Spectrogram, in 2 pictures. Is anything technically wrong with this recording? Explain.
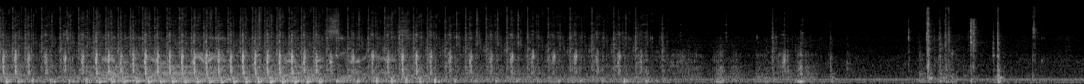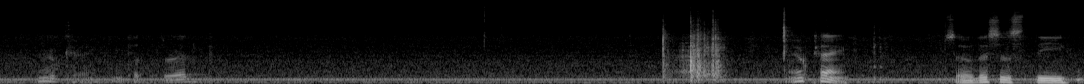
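Yes. Damaged data in a compressed stream, at 9.52–9.58 s, 12.91–12.97 s and 21.51–21.56 s: corrupted bytes make the decoder misread frames and lose sync while hunting for the next frame header, so each spot is a brief chirp, squawk, click or short hole of about 55 ms.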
